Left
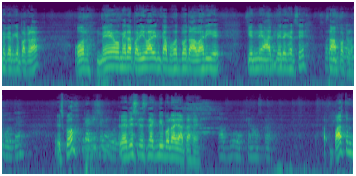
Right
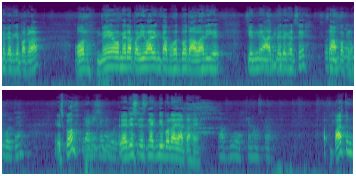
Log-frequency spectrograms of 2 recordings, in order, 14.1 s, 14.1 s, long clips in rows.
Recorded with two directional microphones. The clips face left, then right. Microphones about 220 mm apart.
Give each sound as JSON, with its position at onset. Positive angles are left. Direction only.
{"t": 0.0, "sound": "a man's voice", "side_deg": 0}
{"t": 8.1, "sound": "a man's voice", "side_deg": -10}
{"t": 13.5, "sound": "a man's voice", "side_deg": -10}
